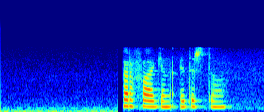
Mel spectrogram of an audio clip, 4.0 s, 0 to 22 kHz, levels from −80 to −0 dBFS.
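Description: At 1.76 s the speech drops out for about 80 ms. When it returns, it sounds dull and boxy. Nothing remains above 3.8 kHz, so the upper consonant detail is gone. The level shifts by roughly 5 dB, and a faint new background noise sits well below the speech. This change likely comes from an input switched to a poorer device, a narrower-band microphone or headset call profile. It lasts to the end of the clip.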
